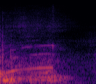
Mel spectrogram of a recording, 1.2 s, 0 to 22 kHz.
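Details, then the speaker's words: 1973 Lotus Europa door with a newly fitted GM electric window motor (same as 1970s Cadillac/Corvette) and a fixed regulator. A quick, clean whine rising in pitch for about half a second, then a stop; fast, healthy window operation. "The windows are faster than the car. Right. Yeah, I think it's like 1 second top to bottom."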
